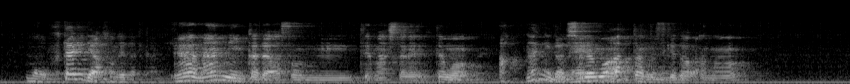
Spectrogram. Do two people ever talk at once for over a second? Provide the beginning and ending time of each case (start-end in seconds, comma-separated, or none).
5.6-6.8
